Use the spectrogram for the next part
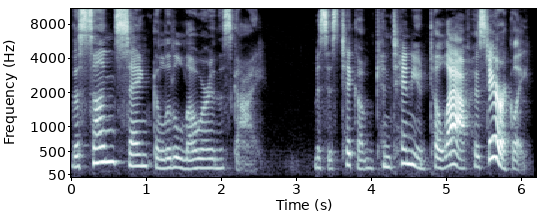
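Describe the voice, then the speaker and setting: A woman reading a story aloud to children like a teacher, expressively, pausing to explain things simply and check in with her listeners. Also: mid-range voice, lively intonation, sharp tone. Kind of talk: animated read-aloud storytelling with explanatory asides.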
